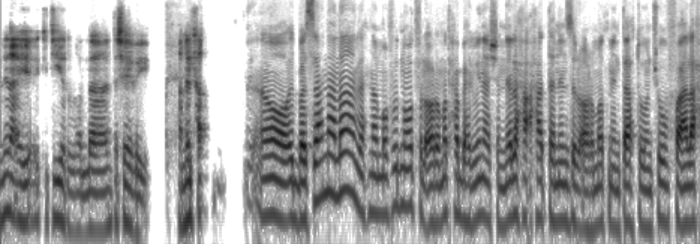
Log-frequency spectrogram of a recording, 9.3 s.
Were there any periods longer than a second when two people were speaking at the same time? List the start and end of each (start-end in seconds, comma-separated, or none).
none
